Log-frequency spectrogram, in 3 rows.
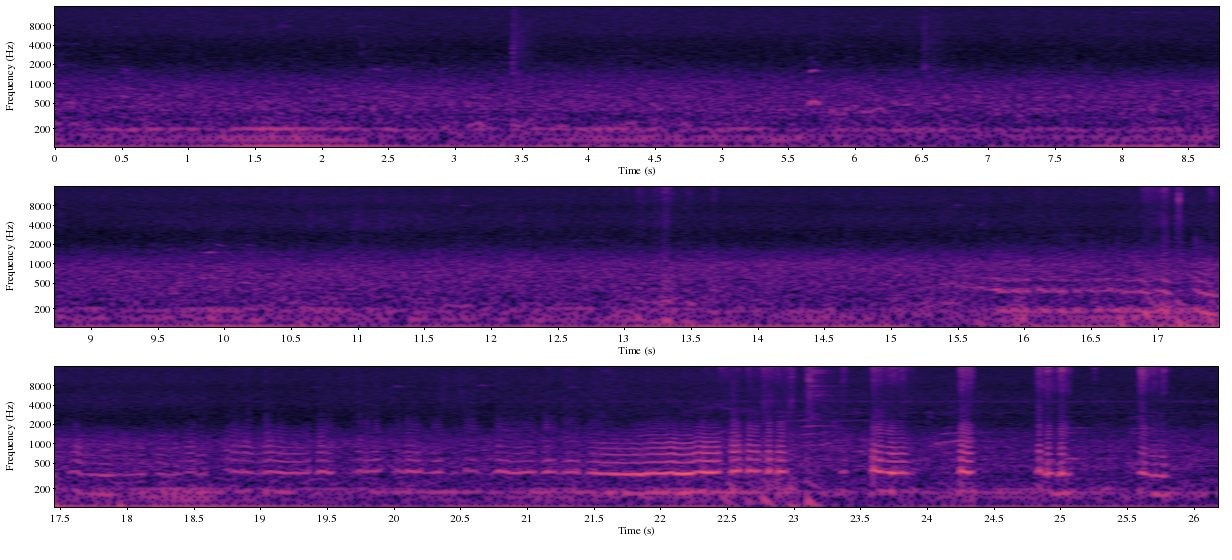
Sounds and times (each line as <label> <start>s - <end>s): Mining bees going in and out of their burrow 13.0s - 14.0s
Mining bees going in and out of their burrow 15.8s - 26.1s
